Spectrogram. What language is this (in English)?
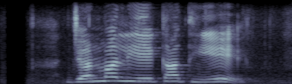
Nepali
